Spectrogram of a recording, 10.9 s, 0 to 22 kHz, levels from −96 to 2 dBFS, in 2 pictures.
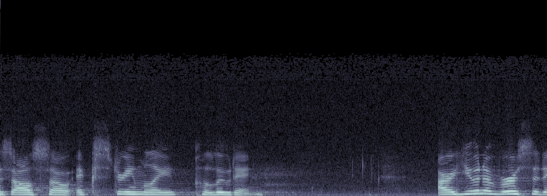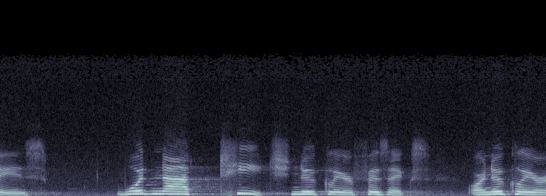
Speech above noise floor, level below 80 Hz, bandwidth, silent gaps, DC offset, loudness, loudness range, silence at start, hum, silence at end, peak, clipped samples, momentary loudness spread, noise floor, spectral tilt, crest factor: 32 dB; -60 dBFS; 7 kHz; none; under 0.1%; -24 LUFS; 5 LU; 0 s; none; 0 s; -6 dBFS; under 0.1%; 13 LU; -55 dBFS; -6 dB/octave; 18 dB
